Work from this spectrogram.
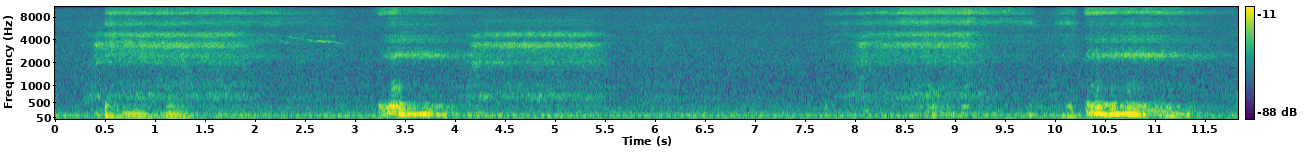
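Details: Jaxie the Jack Russell Terrier asleep and snoring: rough low snorts about every three to seven seconds, each breath carrying a faint high whistling wheeze, with quieter breathing between.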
